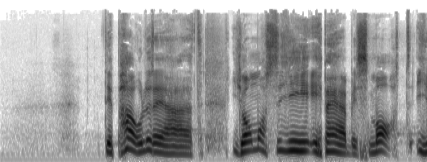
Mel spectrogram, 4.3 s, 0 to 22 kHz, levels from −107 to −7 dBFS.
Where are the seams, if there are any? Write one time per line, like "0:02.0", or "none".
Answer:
0:01.5
0:02.3
0:03.2

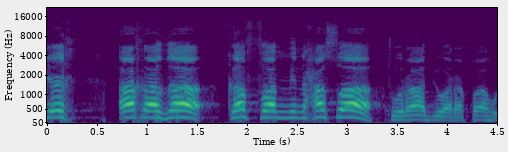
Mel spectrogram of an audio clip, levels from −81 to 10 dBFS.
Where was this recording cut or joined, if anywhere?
0:01.7
0:03.4

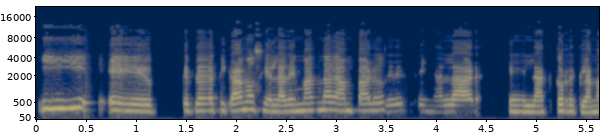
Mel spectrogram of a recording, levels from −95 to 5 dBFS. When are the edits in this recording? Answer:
0:03.5

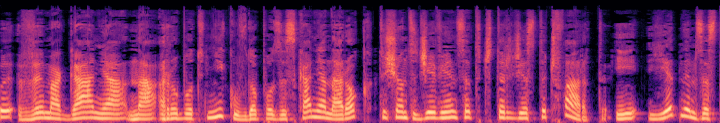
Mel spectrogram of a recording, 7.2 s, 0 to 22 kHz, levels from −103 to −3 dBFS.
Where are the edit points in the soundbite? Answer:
none

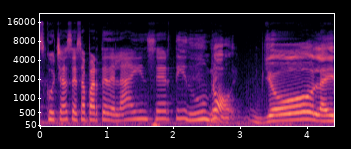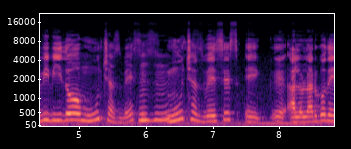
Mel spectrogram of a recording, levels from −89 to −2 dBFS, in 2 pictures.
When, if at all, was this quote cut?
none

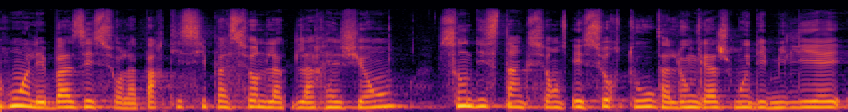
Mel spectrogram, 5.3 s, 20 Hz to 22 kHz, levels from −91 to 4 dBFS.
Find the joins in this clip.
0:01.8
0:03.5
0:04.1

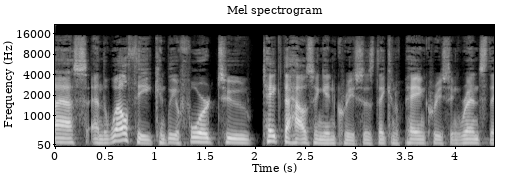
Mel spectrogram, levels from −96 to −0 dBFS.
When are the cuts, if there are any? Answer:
0:01.1
0:03.4

